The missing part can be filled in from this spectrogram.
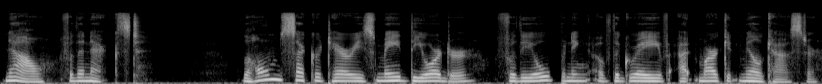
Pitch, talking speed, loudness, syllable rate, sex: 155 Hz, 140 wpm, -19 LUFS, 4.2 syllables/s, male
